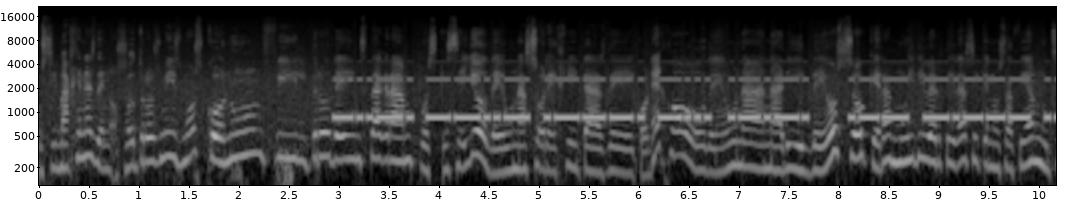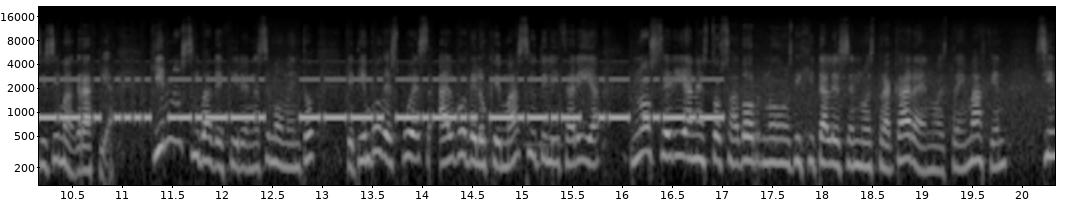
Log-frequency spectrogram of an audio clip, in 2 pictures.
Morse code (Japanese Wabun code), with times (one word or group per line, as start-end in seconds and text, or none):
2.9-7.7 モヒセハン
8.1-12.4 ヤエヱヌル
12.8-17.0 ソキサイミ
